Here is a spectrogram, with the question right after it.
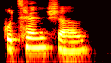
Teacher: and then potential, we stress it on the second syllable.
